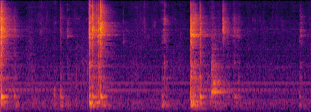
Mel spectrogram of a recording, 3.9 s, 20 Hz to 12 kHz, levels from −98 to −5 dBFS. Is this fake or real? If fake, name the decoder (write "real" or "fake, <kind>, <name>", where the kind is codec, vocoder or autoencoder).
real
